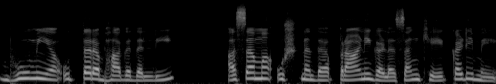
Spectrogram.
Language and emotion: Kannada, neutral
